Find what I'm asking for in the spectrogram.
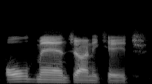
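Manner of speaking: ordinary delivery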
